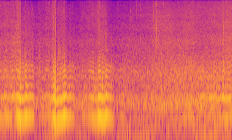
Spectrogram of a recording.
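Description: Honey bees buzz at an open hive during an early-season inspection, a dense close swarm drone with several louder rising swells in the first half, then a steadier hum.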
